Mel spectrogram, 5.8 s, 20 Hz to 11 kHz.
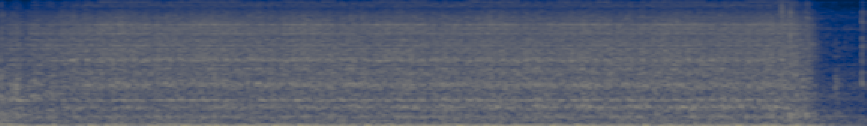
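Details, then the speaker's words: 1990 GMC 350 small-block V8 after engine swap: five seconds of slightly uneven cranking with no catch; cranks but won't start. Fired briefly once; plug wires and firing order checked; owner believes timing is off, cause unconfirmed. "at least the engine cranks and it fired for a second now it won't fire it all it doesn't make any sense"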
